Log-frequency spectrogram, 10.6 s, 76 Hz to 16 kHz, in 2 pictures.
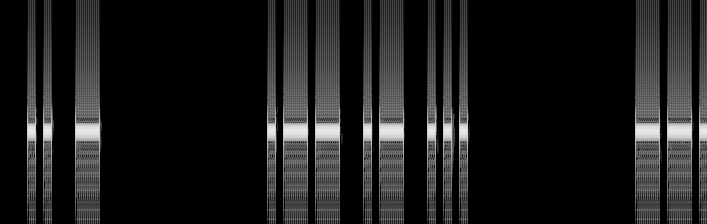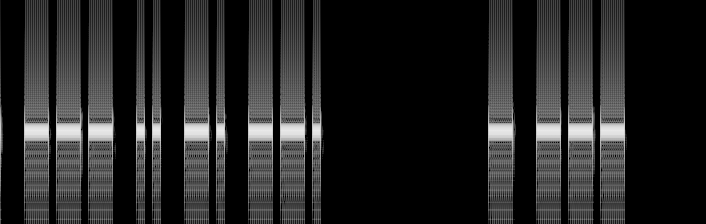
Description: Morse code, heard as a keyed tone, about 20 wpm, 700 Hz. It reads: IT WAS GOING TO
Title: 3x Word-Spacing - Sets of 5 Words - 20wpm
